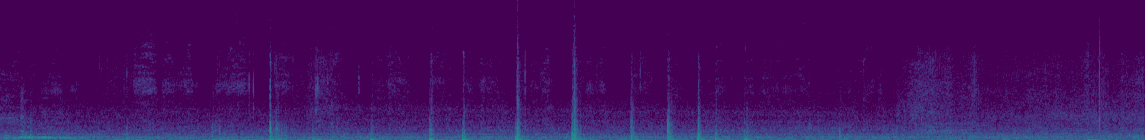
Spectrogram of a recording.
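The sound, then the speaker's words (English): Writing on a board: a run of many sharp, faint ticks and scratches in an irregular rhythm over a low background hiss, with the strokes clustering in the middle. “This is why I'm not a school teacher. I can't write on a board.”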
